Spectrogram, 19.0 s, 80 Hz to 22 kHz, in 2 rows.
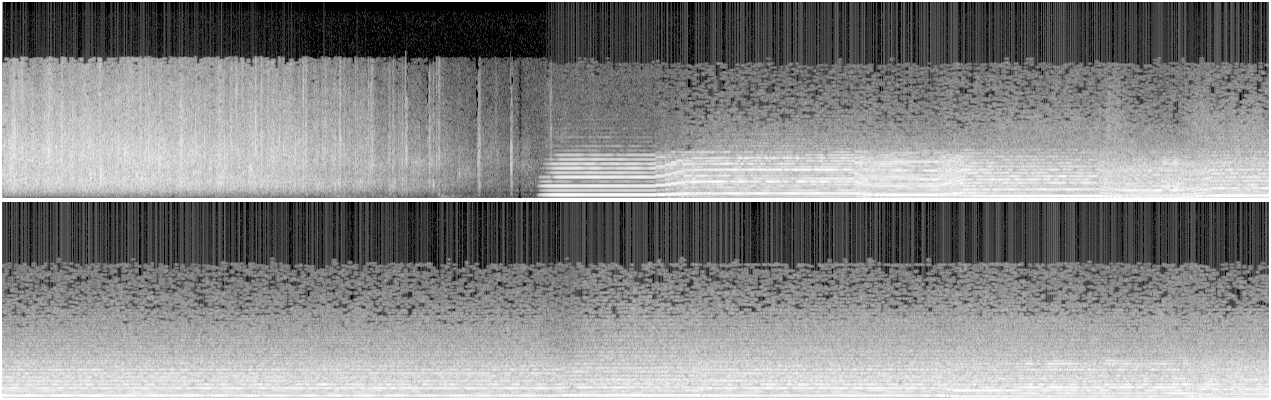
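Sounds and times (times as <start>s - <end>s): audience applause: 0.0s - 3.8s
rock band playing sustained chords: 4.0s - 19.0s.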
